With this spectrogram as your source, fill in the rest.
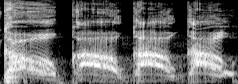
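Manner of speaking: put-on very high, stretched-out drawn-out yell. Telling a story of a coach pushing his student: imitating a coach screaming. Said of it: "screaming at him".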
